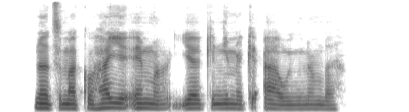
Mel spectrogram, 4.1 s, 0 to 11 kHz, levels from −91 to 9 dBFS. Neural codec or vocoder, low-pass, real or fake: codec, 44.1 kHz, 3.4 kbps, Pupu-Codec; 9.9 kHz; fake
